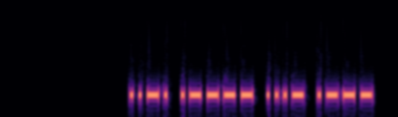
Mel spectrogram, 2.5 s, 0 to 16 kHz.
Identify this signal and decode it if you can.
Morse code, heard as a keyed tone, about 41 wpm, 700 Hz. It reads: F1VJ
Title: DXCC-100 Call Signs - 4 Characters - Repeated 3x - 45wpm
